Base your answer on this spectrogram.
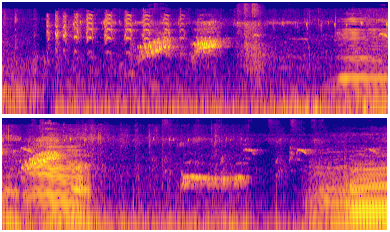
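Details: Cows (Bos taurus) roaming open fields in the late afternoon give drawn-out, rich moos that swell and fall, calling the rest of the herd to come home to the barn.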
